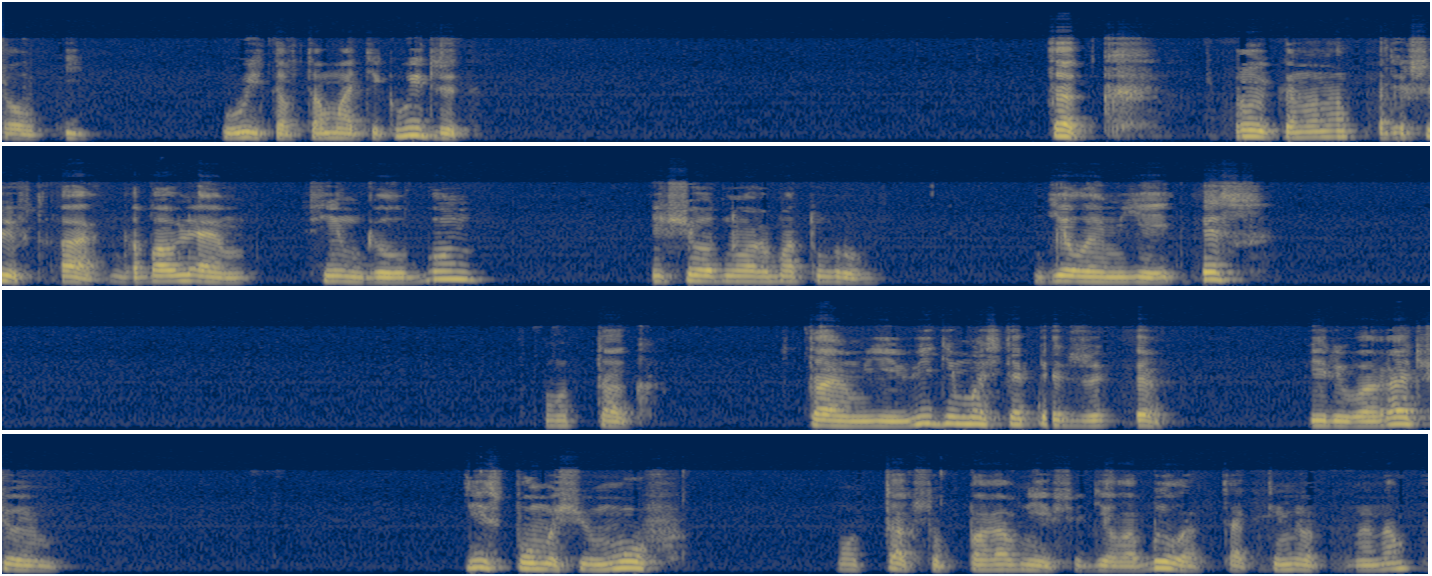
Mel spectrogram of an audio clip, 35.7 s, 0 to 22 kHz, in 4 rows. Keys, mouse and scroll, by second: 0.1 ctrl+p, 4.3-6.0 scroll down 1, 6.2 middle click, 7.5 KP_3, 9.1 shift+a, 23.0 click, 24.5 r, 29.8 click, 31.0 click, 33.3 middle click, 34.6 KP_7.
